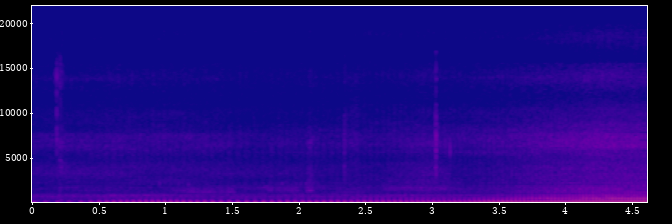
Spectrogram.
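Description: A Honda Grom motorcycle being ridden, its small engine putting out a steady, close, pulsing putter that rises slightly as it accelerates, with no talking.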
